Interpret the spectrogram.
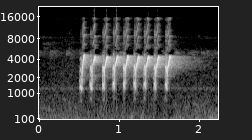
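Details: Decoy bulbul of southern Thailand rattles off a tight series of about nine evenly spaced, bright chirping notes, each with the same up-down shape, fading at the end.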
